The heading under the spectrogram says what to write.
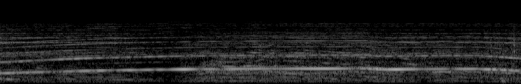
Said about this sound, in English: And suddenly the quiet routine of the prison is broken by frantic bells and the shrieking wail of the siren.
